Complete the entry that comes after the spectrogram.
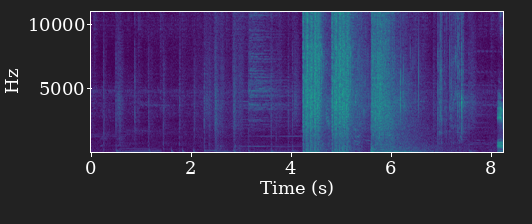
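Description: Gunfire from a gun called the Ghetto Blaster in the video game SULFUR: a few scattered clicks and thuds give way to loud, rapid bursts of shots in two clusters, close and sharp, with no talking.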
